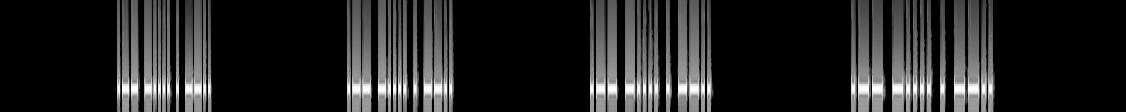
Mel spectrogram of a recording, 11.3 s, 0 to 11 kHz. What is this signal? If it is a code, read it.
Morse code, heard as a keyed tone, about 42 wpm, 700 Hz. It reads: W6EZ W6EZ W6EZ W6EZ
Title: Speed Racing - USA 1x2 Call Signs 35wpm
